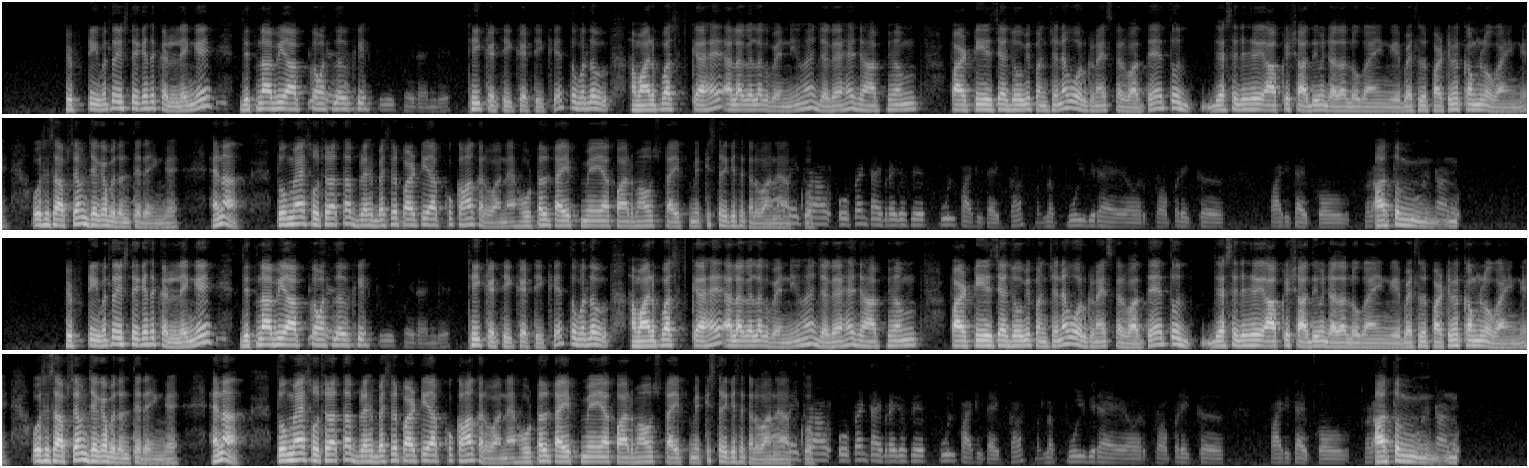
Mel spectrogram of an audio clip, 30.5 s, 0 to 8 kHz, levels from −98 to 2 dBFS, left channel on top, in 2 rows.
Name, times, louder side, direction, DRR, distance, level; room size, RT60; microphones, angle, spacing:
voice 1, 0.6-2.1 2.4-3.6 4.7-9.2 9.5-17.0 17.3-17.7 18.0-23.1 29.0-29.8, right 4 dB, 25° right, 0.3 m, -28 dB
voice 2, 1.3-2.3 3.1-4.5 16.4-16.9 18.9-19.6 22.8-27.5 27.9-29.8, right 2 dB, 65° right, 7.6 m, -47 dB
head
